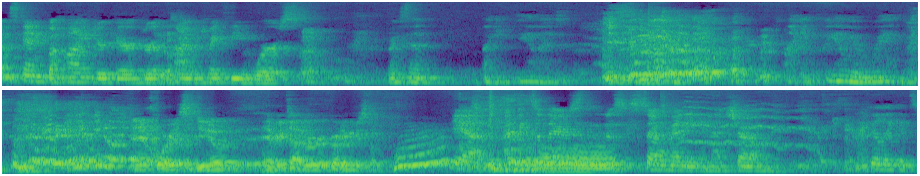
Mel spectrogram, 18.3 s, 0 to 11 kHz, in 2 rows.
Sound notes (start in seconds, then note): 5.9 laughter; 13.0 fart sound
